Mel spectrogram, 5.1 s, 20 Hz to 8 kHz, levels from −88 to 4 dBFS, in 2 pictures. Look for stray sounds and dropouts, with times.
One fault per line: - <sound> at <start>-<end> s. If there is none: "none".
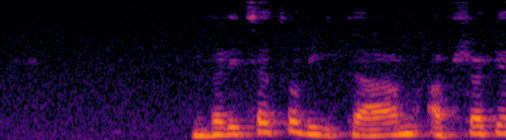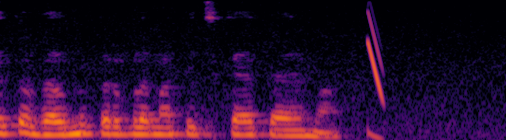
- chirp at 4.4-4.5 s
